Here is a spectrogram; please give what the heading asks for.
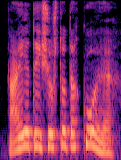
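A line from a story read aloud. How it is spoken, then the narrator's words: Feigned astonished exclamation. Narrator (Russian): воскликнул флебустьер с блестяще разыгранным изумлением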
